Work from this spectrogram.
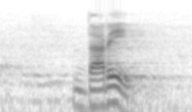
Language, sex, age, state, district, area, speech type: Santali, male, 30-45, West Bengal, Jhargram, rural, read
